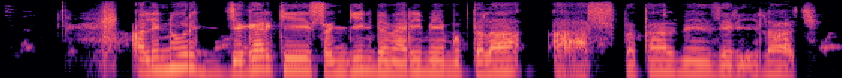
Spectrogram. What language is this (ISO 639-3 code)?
urd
